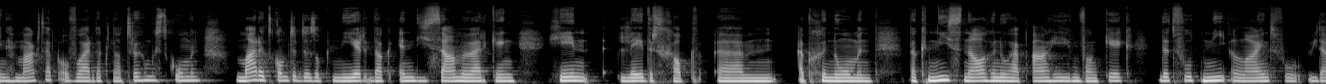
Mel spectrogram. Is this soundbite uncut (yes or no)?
yes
